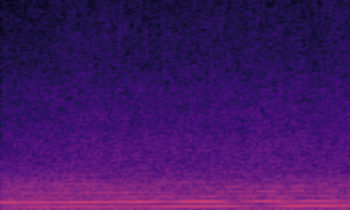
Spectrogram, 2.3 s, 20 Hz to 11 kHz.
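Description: A limousine's engine drives steadily in the racing game Forza Horizon 4, a constant, close, even drone that holds the same pitch throughout with no talking over it.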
